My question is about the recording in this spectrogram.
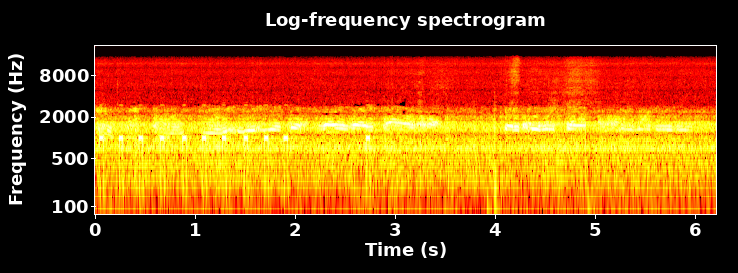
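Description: Shortwave transceiver audio on 40 m lower sideband while the dial is tuned up toward 7.185 MHz: steady band hiss with a rapid train of short high beeps, about six a second, for the first two seconds. After that, garbled off-tune sideband voices warble in and out of pitch.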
